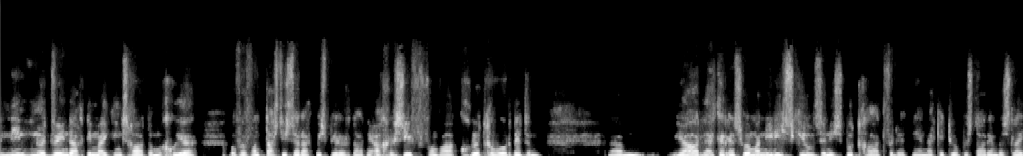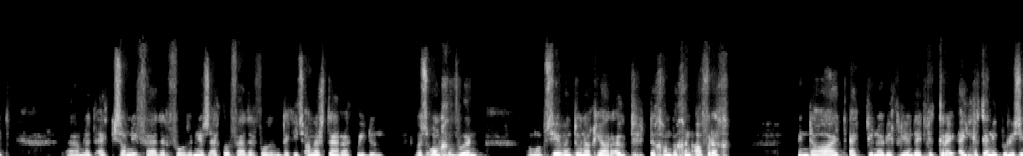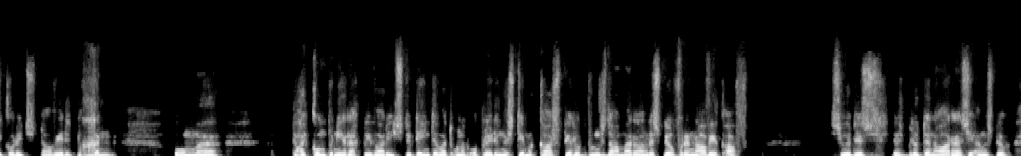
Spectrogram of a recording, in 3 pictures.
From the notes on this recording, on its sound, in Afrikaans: Zoom Byeenkoms 22 Maart 2022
